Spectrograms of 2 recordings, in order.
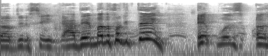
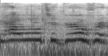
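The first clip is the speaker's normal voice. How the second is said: higher, lightly mocking question; high curious friend; 8 semitones higher than usual. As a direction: friends quizzing him, pitched up. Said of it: "they're like".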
